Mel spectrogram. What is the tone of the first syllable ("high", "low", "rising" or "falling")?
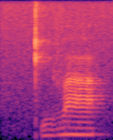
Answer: low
